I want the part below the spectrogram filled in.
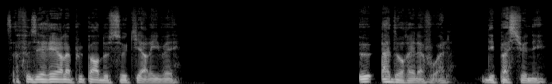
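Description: Low husky male audiobook narrator. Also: normal speed, no room sound, studio quality.

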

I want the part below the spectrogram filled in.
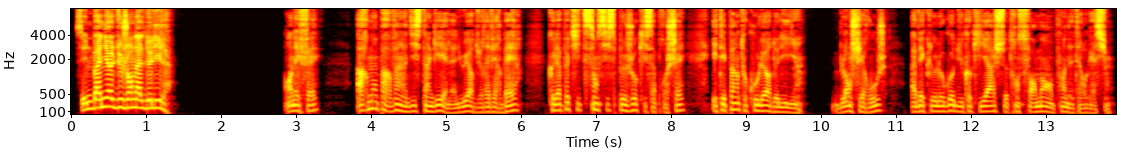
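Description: Audiobook reader, man, lowish husky voice, dry close sound, steady. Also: fairly quick, no echo. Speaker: audiobook narrator. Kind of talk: scripted novel narration.

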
